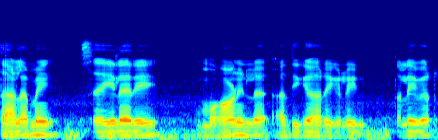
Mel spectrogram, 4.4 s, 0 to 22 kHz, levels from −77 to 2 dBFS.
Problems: none marked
